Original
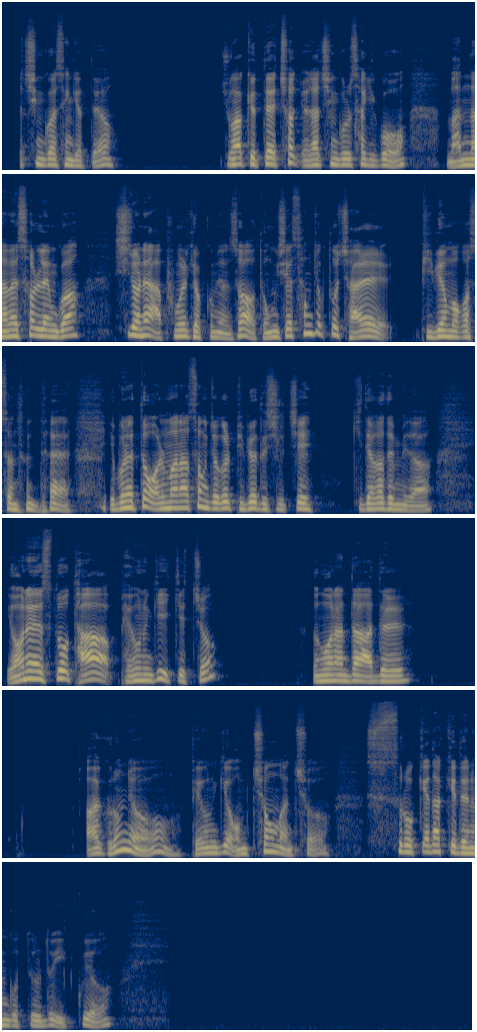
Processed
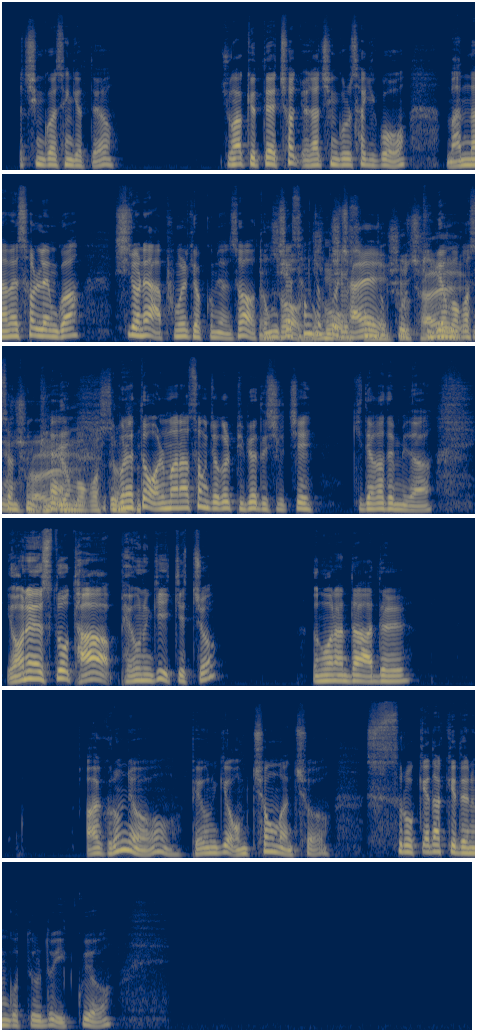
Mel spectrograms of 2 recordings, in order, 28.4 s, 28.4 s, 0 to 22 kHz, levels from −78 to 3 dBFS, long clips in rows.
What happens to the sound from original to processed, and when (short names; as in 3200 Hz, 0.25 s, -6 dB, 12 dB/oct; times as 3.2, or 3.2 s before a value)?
6.92–10.84 echoes that change speed 0.381 s, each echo -4 st, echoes 2
13.55–17.34 high shelf 3200 Hz +11.5 dB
